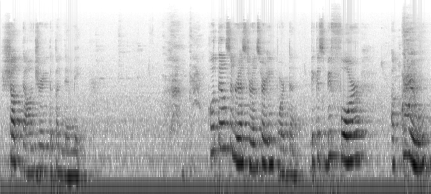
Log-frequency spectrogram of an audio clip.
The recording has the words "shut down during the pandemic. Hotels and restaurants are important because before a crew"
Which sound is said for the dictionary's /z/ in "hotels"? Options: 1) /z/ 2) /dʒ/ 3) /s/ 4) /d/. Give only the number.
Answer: 3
